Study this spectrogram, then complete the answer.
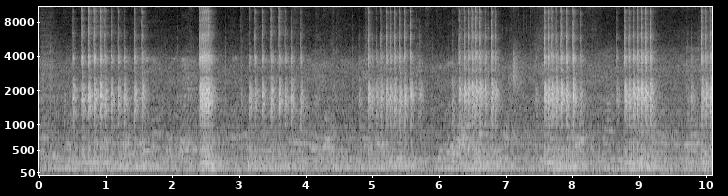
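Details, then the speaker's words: Orient microwave oven running with water inside: bursts of fast rattling come and go over a steady hum, from its cooling fan, which proved very loose when the oven was opened. "ये इसके अंदर से जो आवाज़ है, जहाँ तक मेरा ख्याल है, इसकी फ़ैन की आवाज़ आ रही है। कभी आती कभी रुक जाती है।"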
